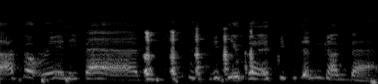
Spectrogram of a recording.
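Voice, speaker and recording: This is a woman speaking. Her pitch is high. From South Africa. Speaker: bush pilot and guide. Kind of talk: interview answer.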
